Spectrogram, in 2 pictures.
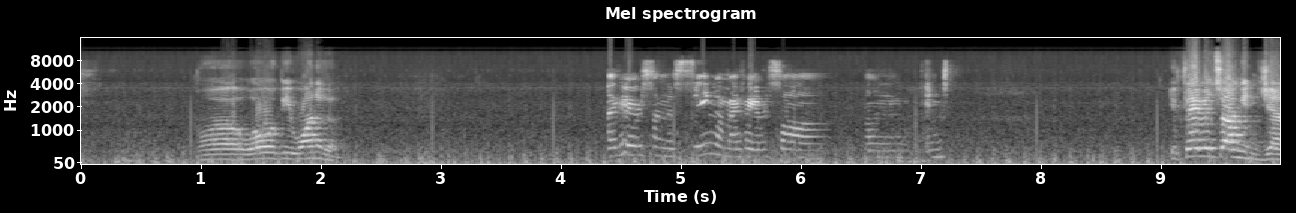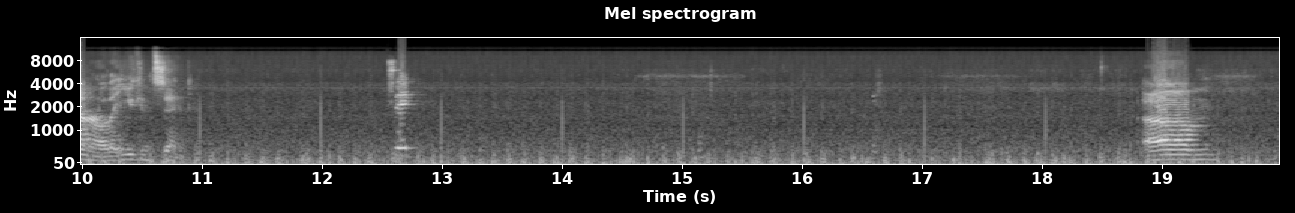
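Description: A young man speaks calmly and close up, in short bursts with pauses.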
